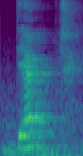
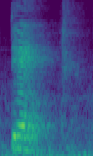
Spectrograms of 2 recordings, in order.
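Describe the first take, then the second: First: A B sound is pronounced before the T. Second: No B sound is pronounced before the T. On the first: The speaker calls it wrong. "Debt नहीं" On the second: The speaker calls it right. "वैसा ही debt में भी B silent है"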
